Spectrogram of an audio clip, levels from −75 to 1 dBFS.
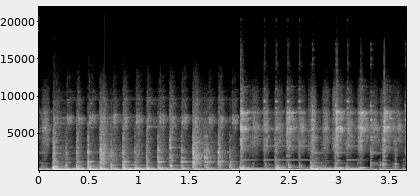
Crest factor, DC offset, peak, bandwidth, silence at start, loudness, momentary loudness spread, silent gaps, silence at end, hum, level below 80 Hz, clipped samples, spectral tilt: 14 dB; 0.3%; -2 dBFS; 14 kHz; 0 s; -18 LUFS; 4 LU; none; 0 s; none; -20 dBFS; under 0.1%; -4 dB/octave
